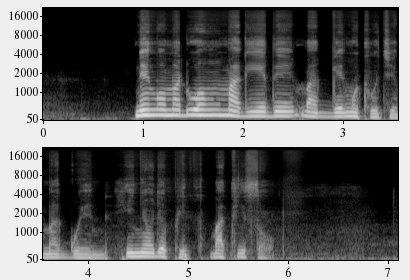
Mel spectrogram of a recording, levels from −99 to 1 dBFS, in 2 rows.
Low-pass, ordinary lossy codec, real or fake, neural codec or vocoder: 19.8 kHz; none; fake; codec, 44.1 kHz, 7.8 kbps, Pupu-Codec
